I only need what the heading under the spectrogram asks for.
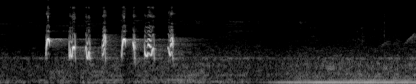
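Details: Bulbul used as a decoy to draw in a very old wild bird, 11 August 2021: one rapid phrase of about eight sharp whistled notes lasting just over a second, followed by a low steady hum.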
